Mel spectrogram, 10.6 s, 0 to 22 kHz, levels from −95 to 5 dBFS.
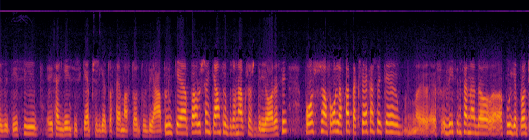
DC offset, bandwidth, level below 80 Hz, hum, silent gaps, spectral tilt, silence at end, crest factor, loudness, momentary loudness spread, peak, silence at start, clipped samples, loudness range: under 0.1%; 16 kHz; -76 dBFS; none; none; -7.5 dB/octave; 0.05 s; 18 dB; -21 LUFS; 7 LU; -2 dBFS; 0 s; under 0.1%; 3 LU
